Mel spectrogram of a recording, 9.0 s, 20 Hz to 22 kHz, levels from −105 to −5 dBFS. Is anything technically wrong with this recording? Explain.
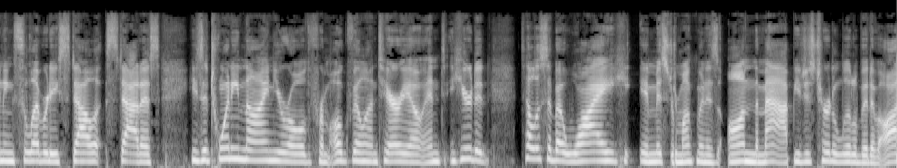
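Yes, there's one glitch. At about 6.71 to 6.78 s, frames are out of order: two neighbouring blocks of roughly 23 ms each get swapped, so the speech flutters briefly.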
